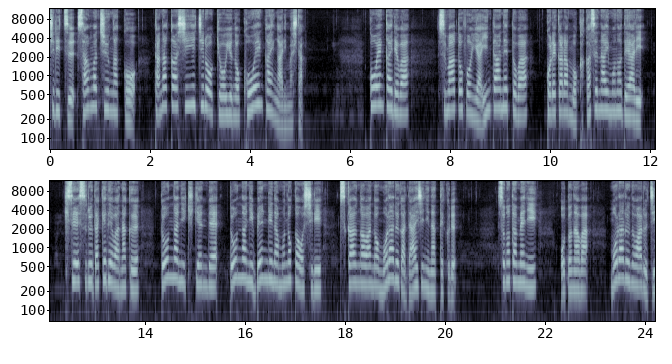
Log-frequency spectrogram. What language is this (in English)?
Japanese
